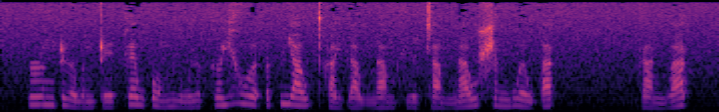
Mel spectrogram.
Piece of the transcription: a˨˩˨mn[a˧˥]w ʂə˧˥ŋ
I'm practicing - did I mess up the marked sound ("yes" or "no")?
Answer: no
